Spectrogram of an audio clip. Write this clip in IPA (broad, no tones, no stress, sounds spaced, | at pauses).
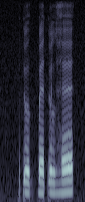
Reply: ɗ ɵː k͡p ɛ ɗ ɵ l ɦ ɛ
